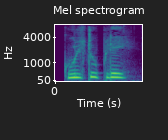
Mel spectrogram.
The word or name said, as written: gulddublé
